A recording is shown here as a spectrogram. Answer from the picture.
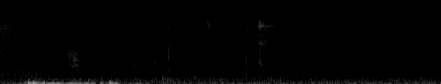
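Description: Low thumps of handling close to the microphone in the first second, then a few faint sharp clicks of a hare's teeth gnawing at a rubber feeding-bottle nipple.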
